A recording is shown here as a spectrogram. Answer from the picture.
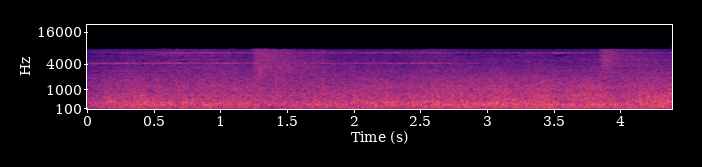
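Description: Diesel multiple-unit train idling at a station platform: a steady low engine hum under a broad even rush of noise, with two short hisses, about a second in and near the end.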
